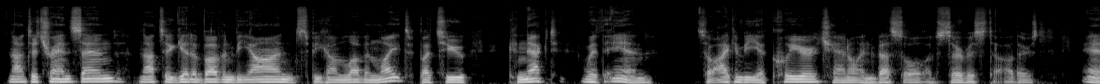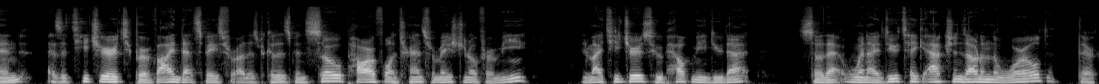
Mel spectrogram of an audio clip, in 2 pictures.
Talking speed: 190 wpm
